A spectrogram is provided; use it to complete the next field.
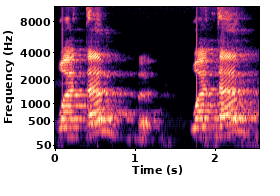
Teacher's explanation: kena tekan dulu baru keluar bunyi qalqalah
